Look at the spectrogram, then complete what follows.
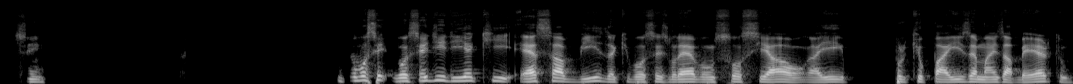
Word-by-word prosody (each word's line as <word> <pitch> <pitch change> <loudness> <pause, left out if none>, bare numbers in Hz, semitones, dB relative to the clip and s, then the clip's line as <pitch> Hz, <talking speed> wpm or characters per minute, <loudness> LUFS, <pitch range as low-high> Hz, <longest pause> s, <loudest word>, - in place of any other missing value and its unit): Sim. 120 -2 -9 2.9
Então 160 +4 -7
você 195 +1 +1
você 155 +3 +2
diria 175 -2 +1
que 165 -2 -5
essa 145 +3 +5
vida 125 +1 -3
que - - -18
vocês 115 +1 -3
levam 115 -1 +2
social 115 -2 0
aí, 110 +2 -1 0.5
porque - - -3
o - - -4
país 115 +2 +1
é 125 - +5
mais 115 -1 0
aberto, 110 0 +1
120 Hz, 105 wpm, -22 LUFS, 115-150 Hz, 2.9 s, essa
